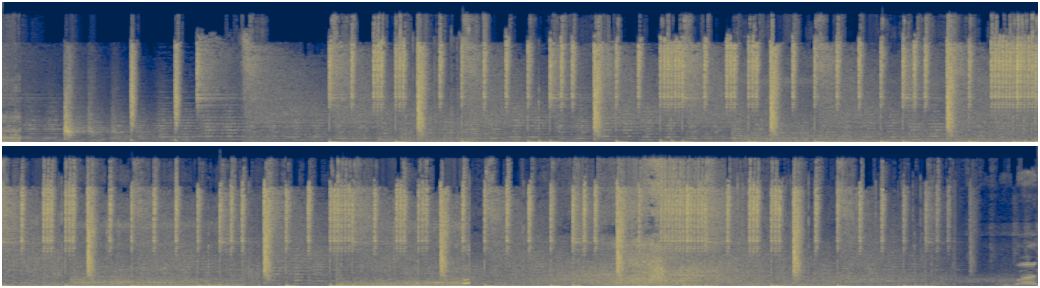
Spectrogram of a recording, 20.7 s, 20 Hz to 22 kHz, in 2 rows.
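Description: A BMW X2 drives on the road, its engine and tyre noise a steady rumble with a sharper swell at the start and bursts of clicking and knocking throughout, people talking over it.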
